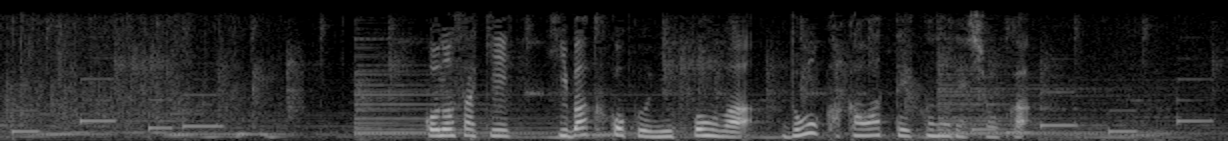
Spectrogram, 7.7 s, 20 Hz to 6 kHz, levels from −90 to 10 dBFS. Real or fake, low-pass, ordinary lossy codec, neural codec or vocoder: real; 5.4 kHz; none; none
